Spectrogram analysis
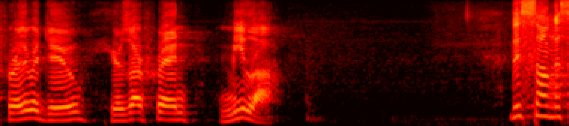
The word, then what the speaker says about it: Mila: Her name is Mila, M-I-L-A, not pronounced Mila. Mila.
